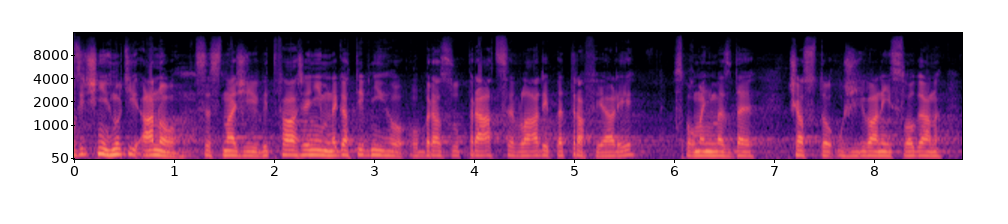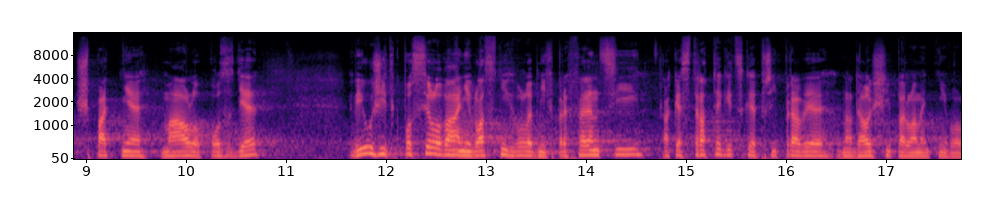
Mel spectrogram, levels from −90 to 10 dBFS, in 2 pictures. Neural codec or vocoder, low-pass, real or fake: vocoder, 44.1 kHz, 128 mel bands every 256 samples, BigVGAN v2; 14.4 kHz; fake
